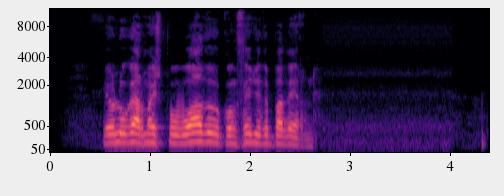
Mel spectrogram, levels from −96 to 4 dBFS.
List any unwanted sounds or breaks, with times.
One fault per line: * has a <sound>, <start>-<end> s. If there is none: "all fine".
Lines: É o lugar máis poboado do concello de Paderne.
all fine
